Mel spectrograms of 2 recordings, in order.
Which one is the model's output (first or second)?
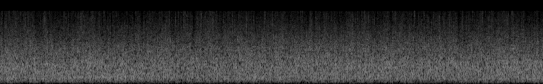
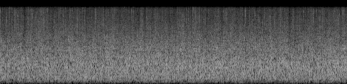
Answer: first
